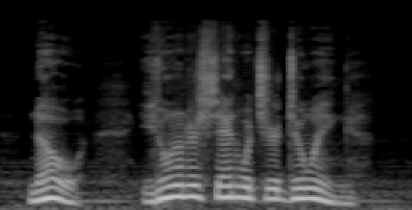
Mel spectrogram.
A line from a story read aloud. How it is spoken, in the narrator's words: I cried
